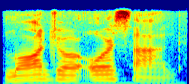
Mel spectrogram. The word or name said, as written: Magyarorszag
